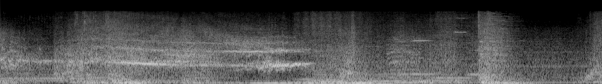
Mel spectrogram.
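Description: Movie sound-effects mix of a vehicle chase: truck and car engines running under tyres squealing in long gliding tones, with a sharp hit near the end.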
